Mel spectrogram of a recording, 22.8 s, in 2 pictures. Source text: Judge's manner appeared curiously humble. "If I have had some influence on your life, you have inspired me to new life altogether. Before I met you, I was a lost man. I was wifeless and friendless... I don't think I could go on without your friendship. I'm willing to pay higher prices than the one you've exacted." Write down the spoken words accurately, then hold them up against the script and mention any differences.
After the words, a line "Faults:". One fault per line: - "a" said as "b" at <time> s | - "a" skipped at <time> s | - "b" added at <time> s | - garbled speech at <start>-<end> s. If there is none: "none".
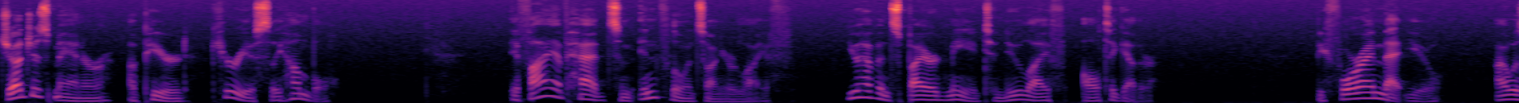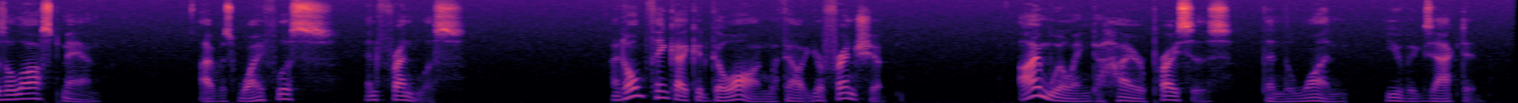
Judge's manner appeared curiously humble. "If I have had some influence on your life, you have inspired me to new life altogether. Before I met you, I was a lost man. I was wifeless and friendless... I don't think I could go on without your friendship. I'm willing to higher prices than the one you've exacted."
Faults:
- "pay" skipped at 19.7 s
